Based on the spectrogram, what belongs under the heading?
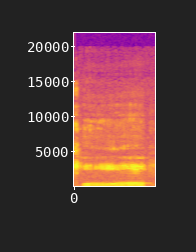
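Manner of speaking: mother's drawn-out, sympathetic lament; pitying mother. Acted. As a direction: pity the poor girl, stretching the words. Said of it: "the mother will be like".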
